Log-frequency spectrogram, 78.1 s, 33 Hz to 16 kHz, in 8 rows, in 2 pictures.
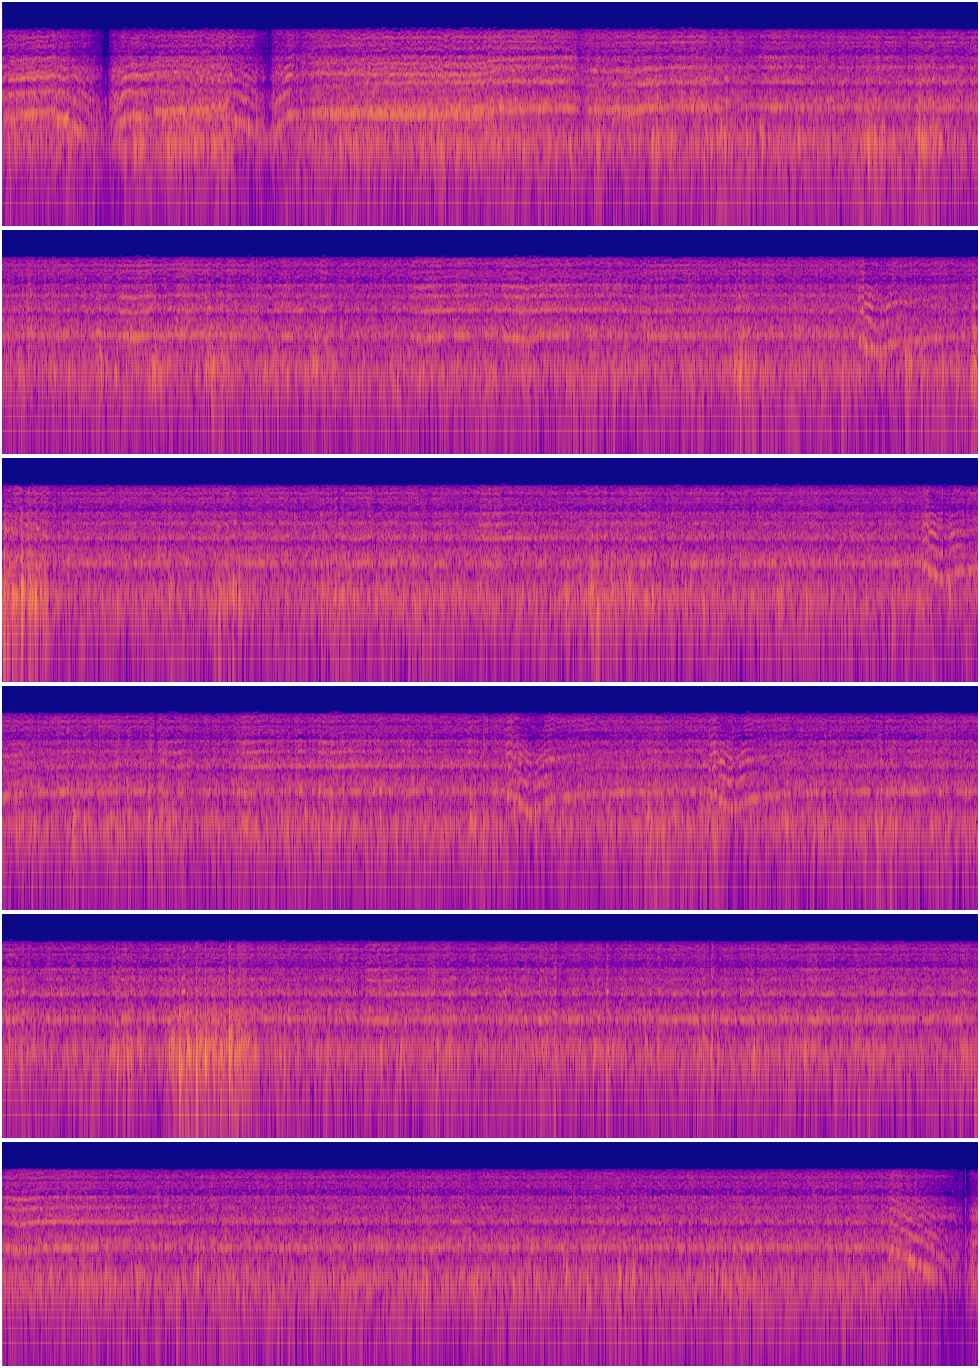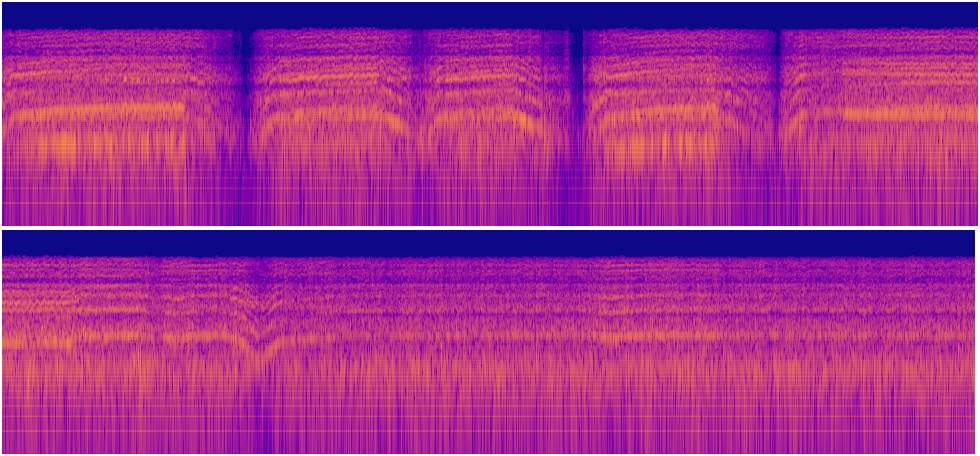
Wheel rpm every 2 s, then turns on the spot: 110, 150, 220, 230, 230, 230, 230, 230, 230, 200, 230, 230, 230, 230, 220, 230, 230, 200, 200, 230, 230, 230, 230, 230, 230, 230, 230, 230, 210, 110, 140, 130, 120, 160, 220, 190, 230, 230, 230.
none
